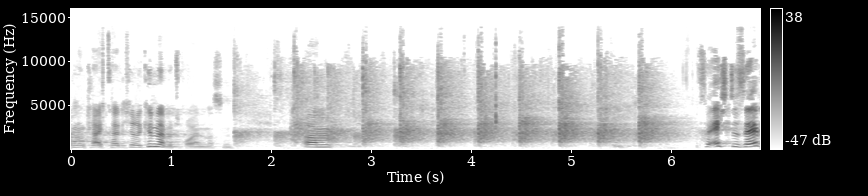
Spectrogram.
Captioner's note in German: Beifall Freie Demokraten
